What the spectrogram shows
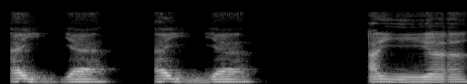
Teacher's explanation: Ayya bukan dilamakan, tapi ditekan.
